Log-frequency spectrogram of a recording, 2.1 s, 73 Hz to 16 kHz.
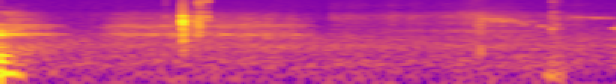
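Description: A single sharp click about half a second in, from the joint of a two-piece kayak paddle as the blades are turned to a 90-degree feather, with a fainter tick near the end over a low background hiss.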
